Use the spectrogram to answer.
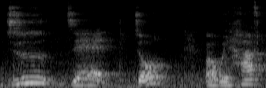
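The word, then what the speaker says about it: づ: And that's, you might almost want to say D-U, do, but it pronounces zu, Z-U, zu.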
